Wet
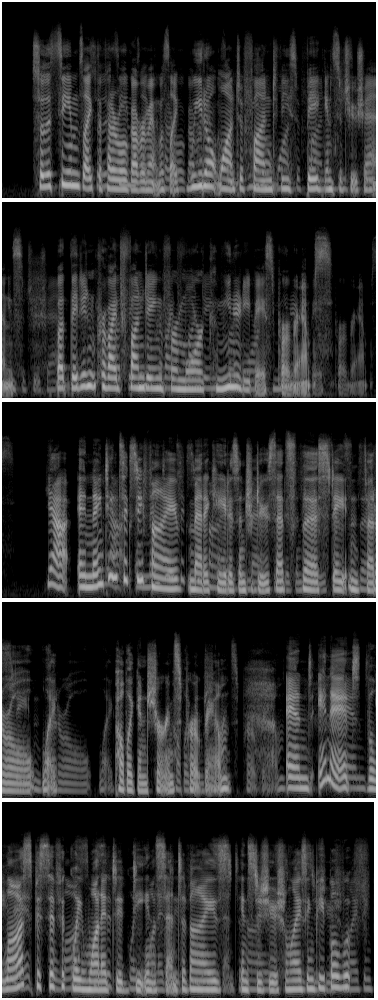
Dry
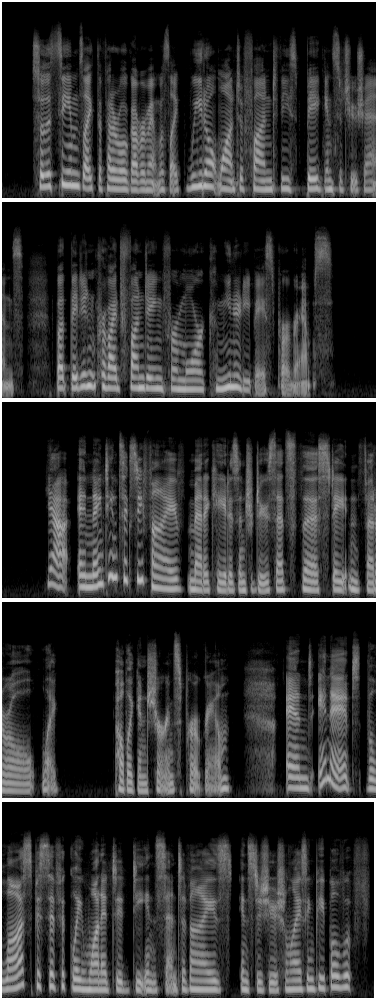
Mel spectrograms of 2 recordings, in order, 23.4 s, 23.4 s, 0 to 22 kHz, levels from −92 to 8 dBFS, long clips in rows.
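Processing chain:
single-tap delay 711 ms −17 dB
level −3 dB

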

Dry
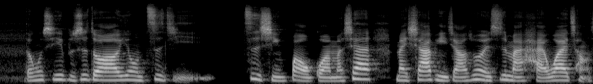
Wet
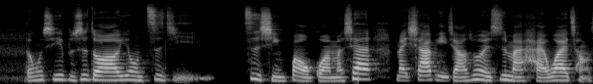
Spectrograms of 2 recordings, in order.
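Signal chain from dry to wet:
0:03.58–0:04.54: high-pass filter 270 Hz 24 dB per octave
level −1 dB

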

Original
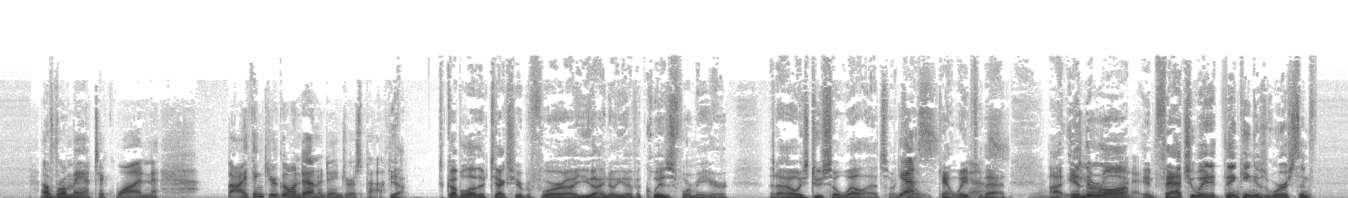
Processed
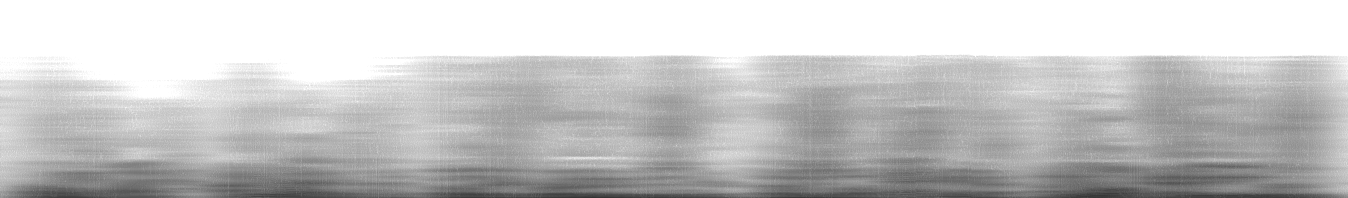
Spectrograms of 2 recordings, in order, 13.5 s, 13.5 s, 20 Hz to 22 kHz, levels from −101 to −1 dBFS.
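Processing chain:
spectrum smeared in time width 437 ms
0:09.16–0:09.71: frequency shifter +89 Hz
level +5.5 dB

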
